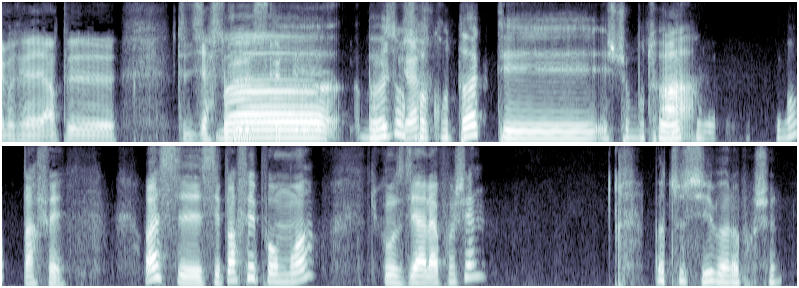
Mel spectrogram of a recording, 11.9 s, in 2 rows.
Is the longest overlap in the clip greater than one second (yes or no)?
yes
